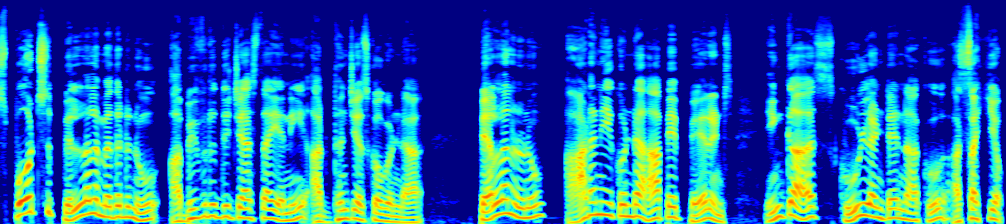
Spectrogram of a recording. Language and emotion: Telugu, disgusted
